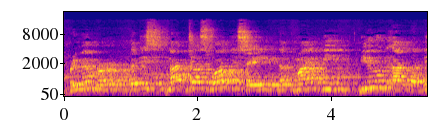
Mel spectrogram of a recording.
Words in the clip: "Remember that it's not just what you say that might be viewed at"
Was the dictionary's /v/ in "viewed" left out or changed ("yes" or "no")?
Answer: yes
